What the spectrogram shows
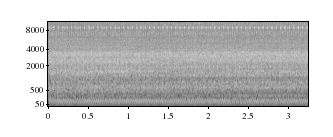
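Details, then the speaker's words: B8.5 Audi S4 after replacing the starter that smoked from repeated cranking, suspected low battery voltage, first run after two months sitting: steady even idle hum, constant pitch, no knocks, misses or squeals; normal idle. "there's a town of an engine that hasn't ran in a while because it's been sitting in parking lot for two months"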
